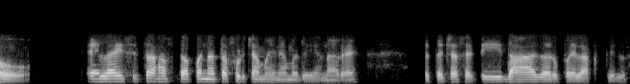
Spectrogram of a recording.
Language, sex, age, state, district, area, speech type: Marathi, male, 45-60, Maharashtra, Thane, rural, conversation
